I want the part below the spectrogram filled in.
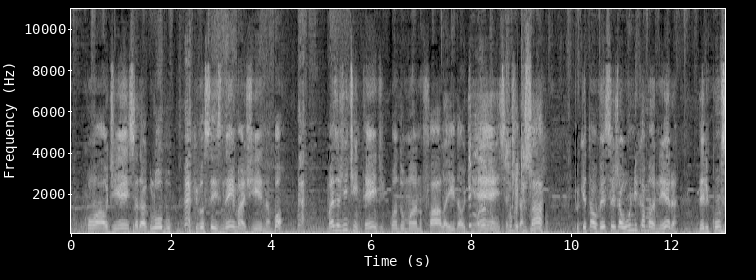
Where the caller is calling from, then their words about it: Santo André, São Paulo, Brazil; Falo de Santo André.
